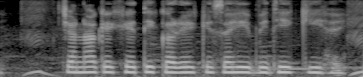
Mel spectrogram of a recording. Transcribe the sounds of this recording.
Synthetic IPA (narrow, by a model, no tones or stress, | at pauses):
t͡ʃɐnakekʰeːt̪ikəɾekesɐɦibɪd̪ʱikiɦɛː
